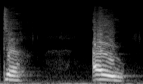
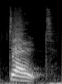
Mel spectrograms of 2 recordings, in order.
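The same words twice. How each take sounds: First: "D, oat" split into separate sounds; chopped-out word. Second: Said in the usual way. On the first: Shown as a demonstration. Teacher repeating a word for pupils, chopped apart. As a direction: sound out DOTE with gaps. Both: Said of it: "let's do one more".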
